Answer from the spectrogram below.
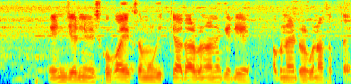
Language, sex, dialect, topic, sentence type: Hindi, male, Hindustani Malvi Khadi Boli, banking, statement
